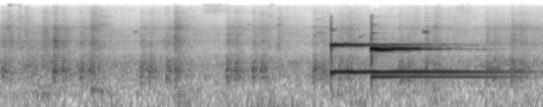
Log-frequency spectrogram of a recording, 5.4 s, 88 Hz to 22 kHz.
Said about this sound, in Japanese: 1番線に下り列車が参ります。黄色い線まで下がってお待ちください。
